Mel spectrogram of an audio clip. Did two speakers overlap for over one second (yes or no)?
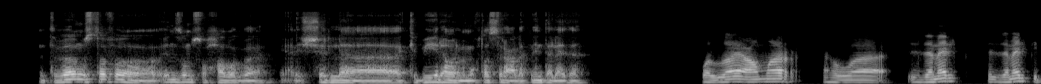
no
